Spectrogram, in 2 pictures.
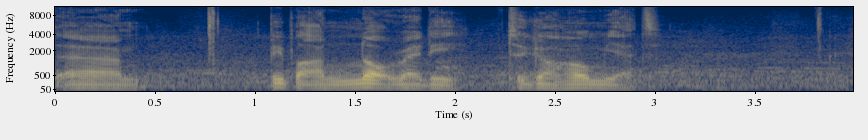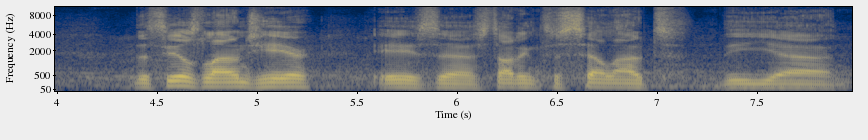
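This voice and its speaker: A man with a low, hoarse voice talks through a conference recap for his video channel. He speaks plainly and steadily, with frequent ums and uhs. The rasp from a lost voice stays through every line. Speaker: event reporter recapping a conference. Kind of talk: casual spoken recap to camera.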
